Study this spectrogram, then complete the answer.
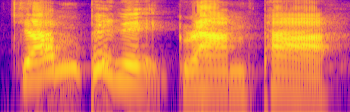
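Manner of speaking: put-on high eager little girl voice; excited cry. A narrator's reading. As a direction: urge Grandpa on, loud and high. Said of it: "cries Peppa".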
